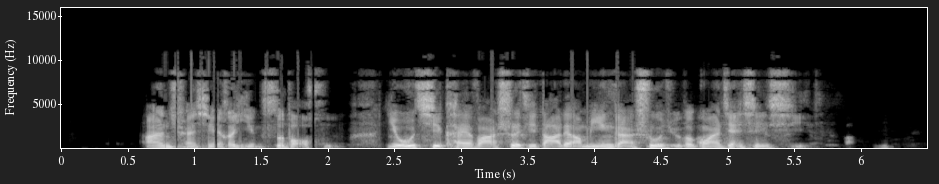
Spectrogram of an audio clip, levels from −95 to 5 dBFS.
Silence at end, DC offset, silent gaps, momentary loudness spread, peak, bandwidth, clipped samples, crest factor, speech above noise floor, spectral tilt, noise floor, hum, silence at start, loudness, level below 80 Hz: 0.3 s; under 0.1%; none; 12 LU; 0 dBFS; 10.5 kHz; under 0.1%; 14 dB; 32 dB; -4.5 dB/octave; -46 dBFS; none; 0.65 s; -14 LUFS; -46 dBFS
